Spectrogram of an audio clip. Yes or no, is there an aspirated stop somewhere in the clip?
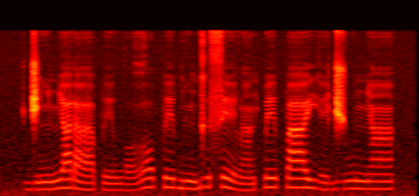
no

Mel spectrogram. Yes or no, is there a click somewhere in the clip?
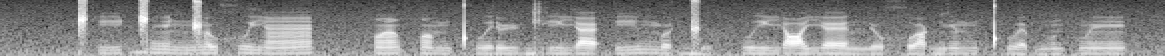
yes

